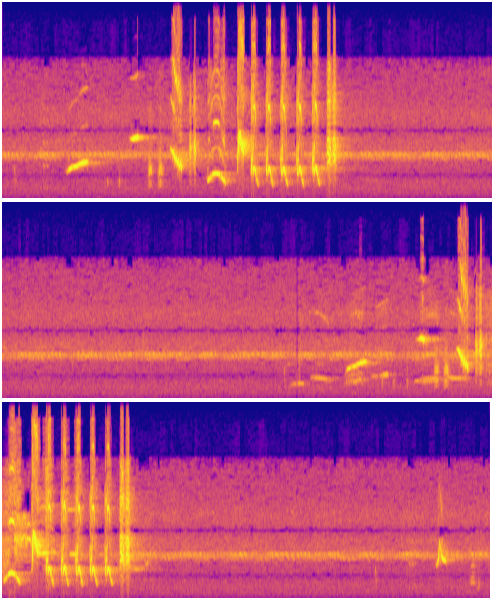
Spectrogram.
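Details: Champion flycatcher in loud, steady song for training other birds: two bursts of rapid, dense buzzy trills several seconds apart, scattered short chirps between, over a continuous high-pitched hum.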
